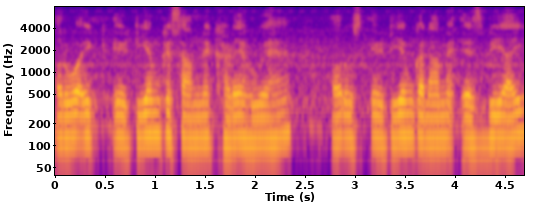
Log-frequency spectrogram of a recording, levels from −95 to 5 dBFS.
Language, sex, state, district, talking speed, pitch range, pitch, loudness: Hindi, male, Uttar Pradesh, Ghazipur, 215 wpm, 125-135 Hz, 130 Hz, -18 LUFS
